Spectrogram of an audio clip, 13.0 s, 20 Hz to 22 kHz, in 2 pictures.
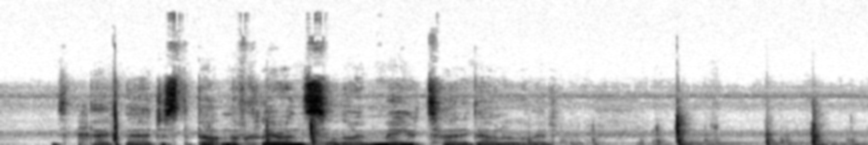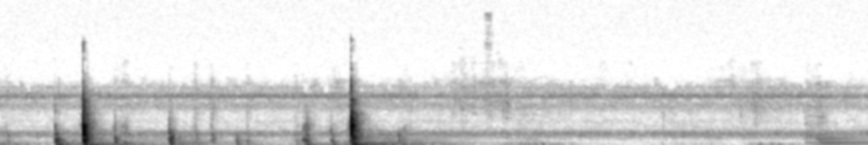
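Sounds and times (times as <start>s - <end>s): wooden clicks and knocks: 1.6s - 2.7s, 3.8s - 10.0s.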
